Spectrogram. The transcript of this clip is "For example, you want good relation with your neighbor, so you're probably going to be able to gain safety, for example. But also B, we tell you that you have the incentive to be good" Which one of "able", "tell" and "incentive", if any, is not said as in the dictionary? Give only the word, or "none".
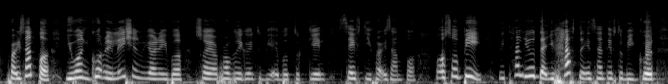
incentive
